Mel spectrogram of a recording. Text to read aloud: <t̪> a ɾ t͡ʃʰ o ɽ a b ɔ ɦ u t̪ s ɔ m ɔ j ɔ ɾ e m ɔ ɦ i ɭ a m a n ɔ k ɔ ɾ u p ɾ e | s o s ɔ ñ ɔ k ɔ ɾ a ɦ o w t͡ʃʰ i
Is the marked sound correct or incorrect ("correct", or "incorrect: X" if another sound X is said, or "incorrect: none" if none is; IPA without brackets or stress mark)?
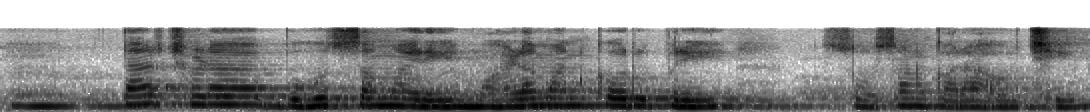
correct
